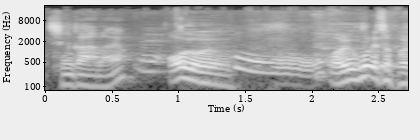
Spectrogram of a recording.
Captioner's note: sob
